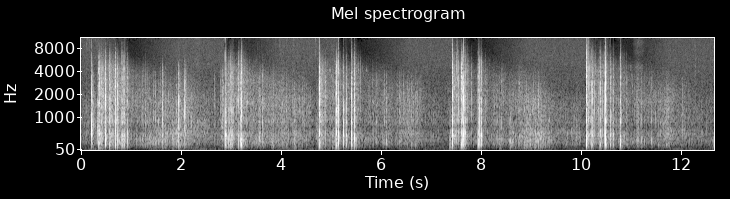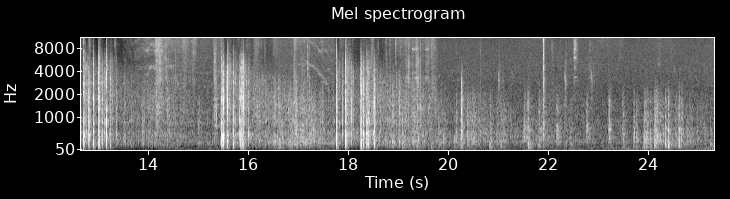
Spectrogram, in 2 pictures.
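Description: Fireworks going off around a town: clusters of sharp bangs every two to three seconds, over a steady background rumble between them.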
